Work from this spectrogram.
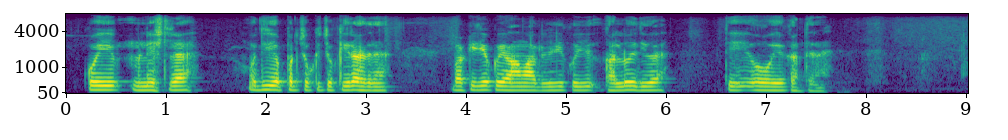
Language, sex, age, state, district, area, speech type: Dogri, male, 45-60, Jammu and Kashmir, Jammu, rural, spontaneous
